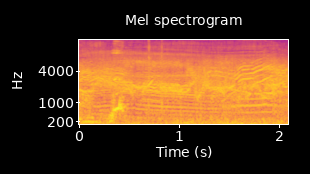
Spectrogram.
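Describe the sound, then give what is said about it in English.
Several cats meow and yowl loudly over one another, their wavering, drawn-out cries overlapping continuously against a busy, noisy background. “Get out, you cat's Shoo!”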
